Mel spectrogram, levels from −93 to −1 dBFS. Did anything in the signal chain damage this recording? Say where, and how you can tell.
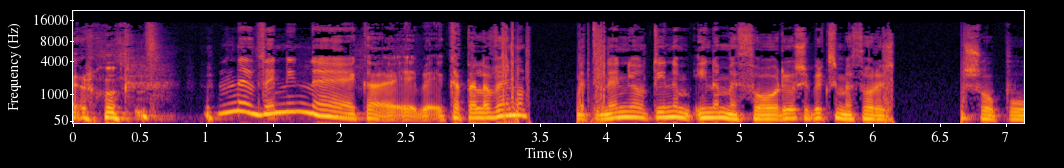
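Yes. The analogue wiring shows an intermittent contact twice: from 3.22 to 3.99 s, just before "έννοια ότι είναι είναι", and from 6.08 to 6.70 s. A loose plug or cable momentarily breaks the connection, so the speech drops out for about 0.37 s and then about 0.52 s, with crackle where the contact opens and recloses. On the waveform each gap is a near-flat stretch framed by sharp spikes. On a spectrogram it is a dark band with broadband vertical streaks at both edges.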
